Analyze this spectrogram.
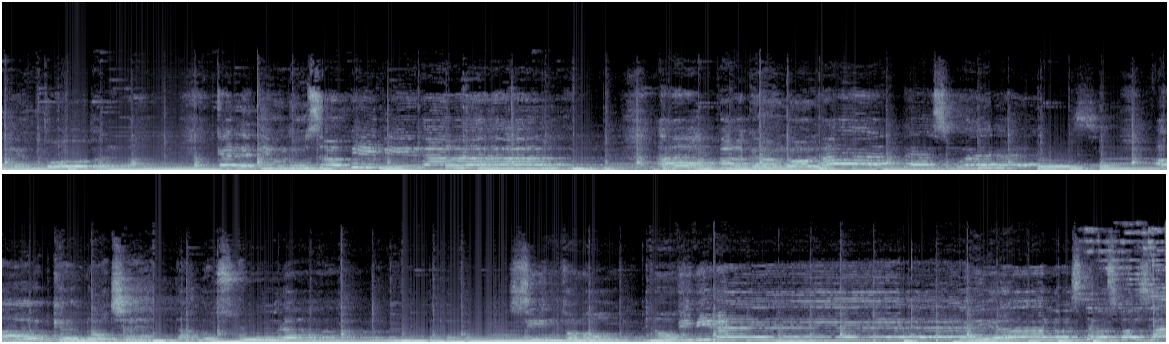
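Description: A woman singing a Latin American song live, accompanied by a nylon-string classical guitar and light hand percussion.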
